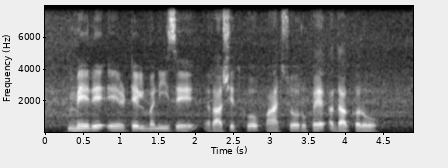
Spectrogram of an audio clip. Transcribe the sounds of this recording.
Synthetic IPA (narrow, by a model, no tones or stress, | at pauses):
meːɾeʔeːɾʈɪlmɐniːseɾaːʃɪt̪kopãːt͡ʃsɔɾʊpəeʔɐd̪akɐɾoː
